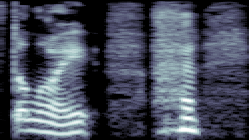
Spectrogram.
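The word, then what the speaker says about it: Deloitte: global brand, wellrecoognized brand, some people can't pronounce Deote, but it's Deote and and and a wonderful company.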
